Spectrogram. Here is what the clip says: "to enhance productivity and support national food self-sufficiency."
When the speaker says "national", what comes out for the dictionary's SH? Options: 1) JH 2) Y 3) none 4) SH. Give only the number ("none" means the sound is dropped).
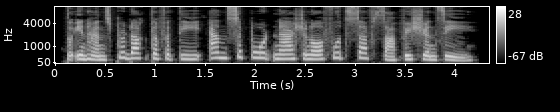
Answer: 4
